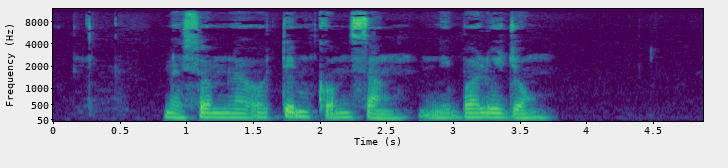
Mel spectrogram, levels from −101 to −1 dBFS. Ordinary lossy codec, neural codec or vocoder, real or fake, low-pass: MP3, 96 kbps; none; real; 10.8 kHz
